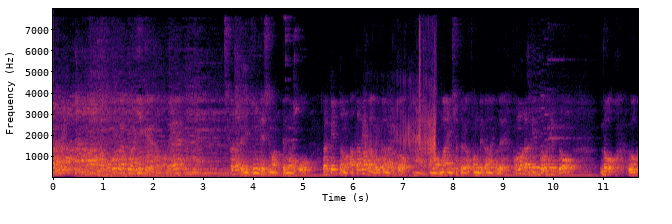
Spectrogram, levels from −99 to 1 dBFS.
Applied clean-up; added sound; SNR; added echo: none; Zipper (clothing); 13 dB; reverberation time 2.4 s.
